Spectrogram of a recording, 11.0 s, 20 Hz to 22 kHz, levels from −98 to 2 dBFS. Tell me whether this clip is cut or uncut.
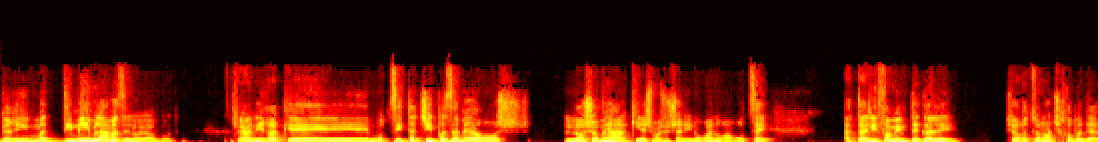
uncut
